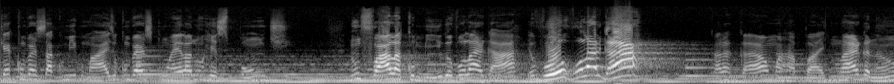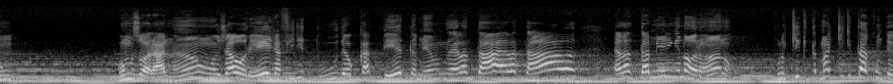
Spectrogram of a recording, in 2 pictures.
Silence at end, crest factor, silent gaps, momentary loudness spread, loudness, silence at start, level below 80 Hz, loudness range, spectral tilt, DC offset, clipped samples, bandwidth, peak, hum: 0 s; 14 dB; none; 12 LU; -15 LUFS; 0 s; -38 dBFS; 7 LU; -6 dB/octave; under 0.1%; 0.3%; 16.5 kHz; 0 dBFS; none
